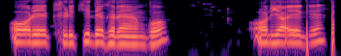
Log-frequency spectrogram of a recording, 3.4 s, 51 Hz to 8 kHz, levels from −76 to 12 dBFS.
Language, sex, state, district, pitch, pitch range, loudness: Hindi, male, Jharkhand, Sahebganj, 175 Hz, 170-185 Hz, -15 LUFS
